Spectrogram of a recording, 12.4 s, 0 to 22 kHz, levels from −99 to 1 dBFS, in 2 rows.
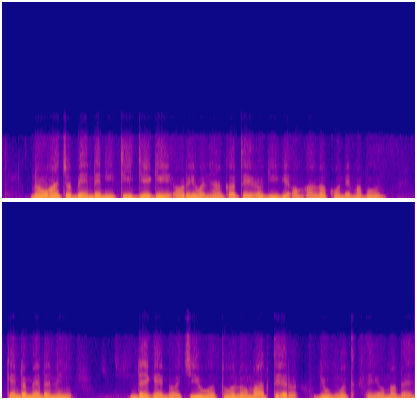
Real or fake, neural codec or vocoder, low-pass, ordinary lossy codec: fake; codec, 16 kHz, 0.3 kbps, FocalCodec; 7.2 kHz; Opus, 16 kbps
